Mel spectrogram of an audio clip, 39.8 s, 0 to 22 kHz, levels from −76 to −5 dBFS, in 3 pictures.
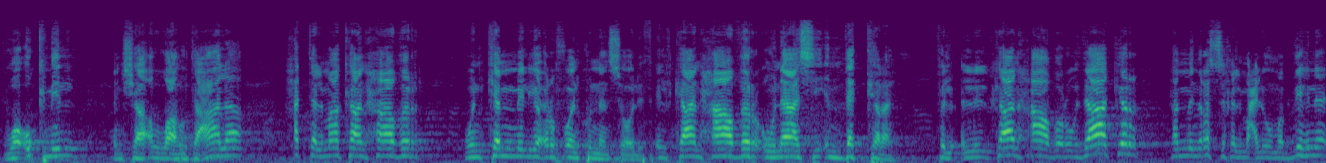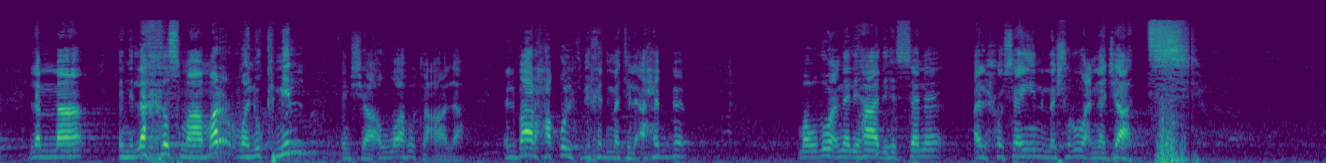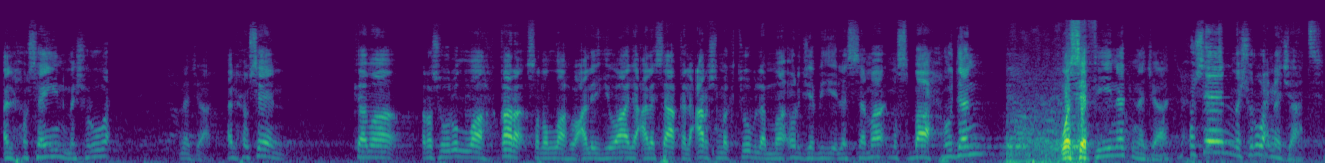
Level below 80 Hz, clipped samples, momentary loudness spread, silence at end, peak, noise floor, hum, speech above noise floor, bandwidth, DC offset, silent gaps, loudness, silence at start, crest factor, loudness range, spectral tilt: -50 dBFS; under 0.1%; 15 LU; 0 s; -2 dBFS; -58 dBFS; none; 28 dB; 13.5 kHz; under 0.1%; none; -30 LUFS; 0.05 s; 28 dB; 11 LU; -3 dB/octave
